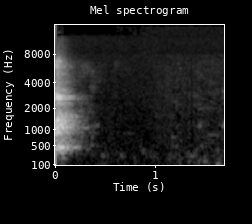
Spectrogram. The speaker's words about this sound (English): Oh, puppy. Yeah. I somehow got the greyhound that barks. No. This isn't supposed to happen. I know. Hey, enough. You're going to make the others bark.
